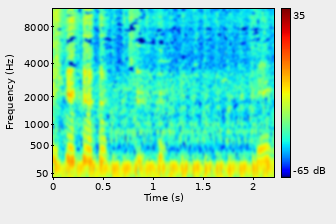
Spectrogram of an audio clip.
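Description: Small single-cylinder commuter motorcycles idling with a steady low rumble, with brief voice sounds in the first half.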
